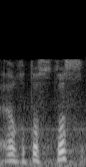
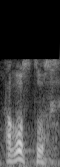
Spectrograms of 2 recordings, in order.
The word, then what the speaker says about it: أغسطس: ألف مبروك لأدي هو أخونا وأختنا، لكن أغطسطس انطقوها يا شباب أغسطس، الله يبيض وجهك فزعتني هاي تطلع اليوم خمشة وأغسطس وجهت صح اليوم اللي صار رايح فيها.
